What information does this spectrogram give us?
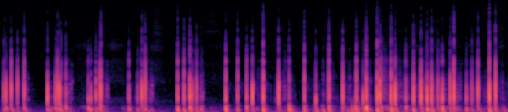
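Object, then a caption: Fruit box. ASMR tapping on a fruit box held close to the microphone. Quick, soft, dry taps come in irregular bursts and clusters with a hollow low-mid tone and almost no ring, pausing briefly between flurries.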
